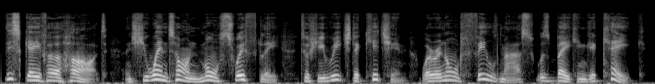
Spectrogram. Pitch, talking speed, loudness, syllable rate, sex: 155 Hz, 220 wpm, -18 LUFS, 5.1 syllables/s, male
